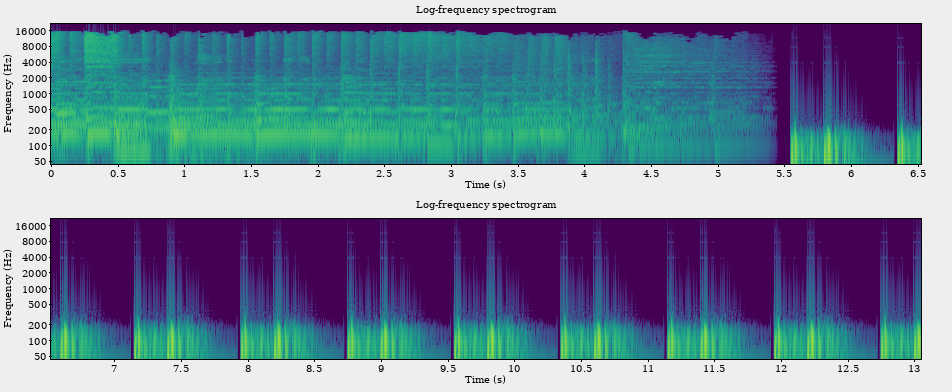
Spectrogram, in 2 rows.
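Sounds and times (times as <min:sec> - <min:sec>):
heartbeat double thump: 0:05.6 - 0:13.0.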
